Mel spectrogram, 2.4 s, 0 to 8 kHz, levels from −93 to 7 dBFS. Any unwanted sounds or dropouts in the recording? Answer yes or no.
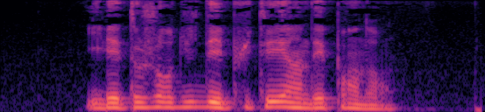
no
